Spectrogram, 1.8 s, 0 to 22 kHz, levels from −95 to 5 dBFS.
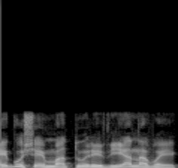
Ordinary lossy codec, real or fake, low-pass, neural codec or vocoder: MP3, 96 kbps; fake; 7.2 kHz; codec, 16 kHz, 8 kbps, FunCodec, trained on LibriTTS, 25 frames a second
